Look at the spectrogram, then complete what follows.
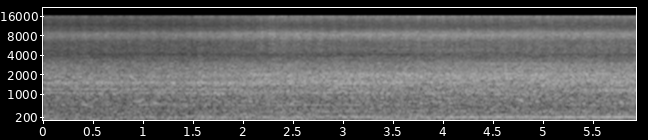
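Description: A truck engine running steadily, its low hum growing a little louder over the last few seconds.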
